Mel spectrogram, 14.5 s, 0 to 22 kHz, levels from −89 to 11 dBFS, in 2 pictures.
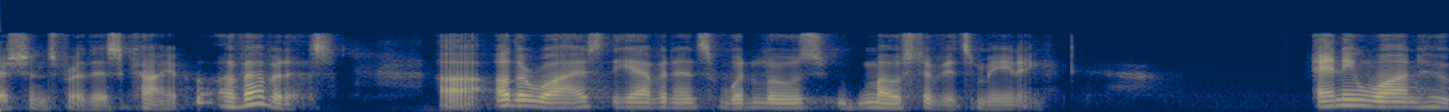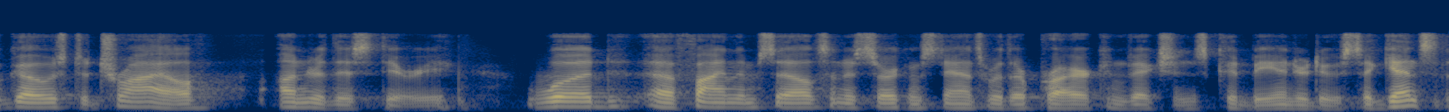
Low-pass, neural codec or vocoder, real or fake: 7.2 kHz; codec, 16 kHz, 0.9 kbps, LongCat-Audio-Codec; fake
